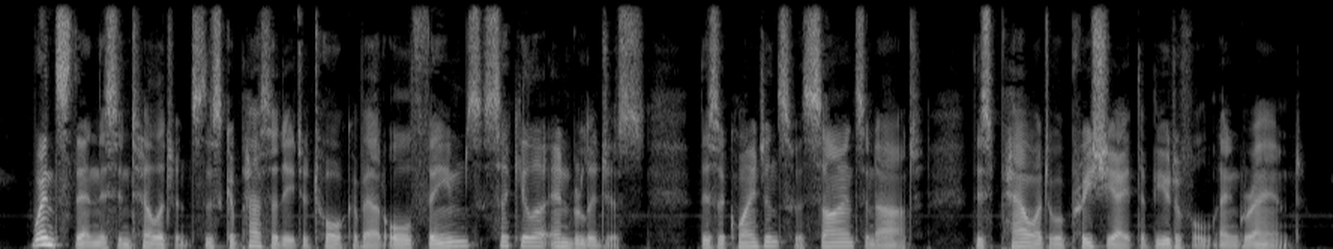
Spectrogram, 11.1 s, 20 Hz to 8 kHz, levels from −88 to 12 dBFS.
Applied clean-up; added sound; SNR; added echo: none; none; none; none.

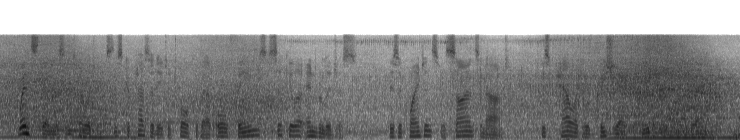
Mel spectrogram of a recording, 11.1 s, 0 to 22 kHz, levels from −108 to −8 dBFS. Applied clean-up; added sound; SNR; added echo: none; Traffic noise, roadway noise; 0 dB; none.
